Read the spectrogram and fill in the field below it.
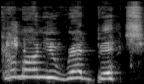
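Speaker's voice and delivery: mock yell, shouted out at full, high pitch. Remembering what they yelled earlier, the speaker is retelling own past yell. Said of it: "I yelled".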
